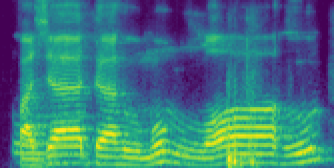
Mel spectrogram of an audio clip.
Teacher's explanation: Tapi kalau dhammah ini ya, fazadahumullahu, Allahnya dibaca tebal.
